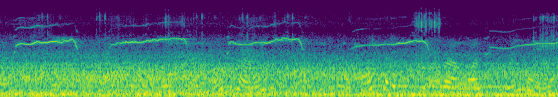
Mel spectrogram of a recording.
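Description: A young bald eagle flaps its wings among branches.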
